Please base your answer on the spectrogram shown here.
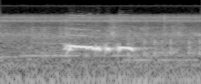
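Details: Local zebra dove with a very clear voice, answering another bird: one short cooing phrase, a steady mid-pitched note broken into three quick beats over faint background hiss.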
